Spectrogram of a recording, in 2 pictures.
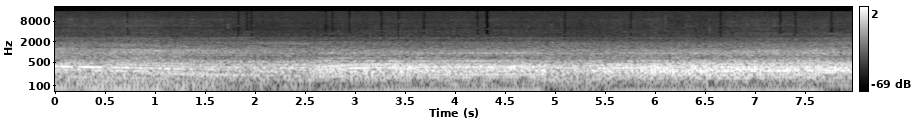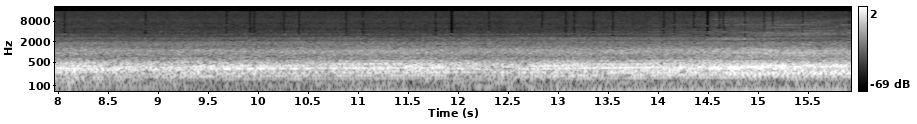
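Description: Honda Forza 350 scooter's 330 cc single-cylinder engine running at moderate, fairly steady speed, heard from the rider's seat. The engine note holds fairly even and begins to climb near the end as the throttle opens.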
